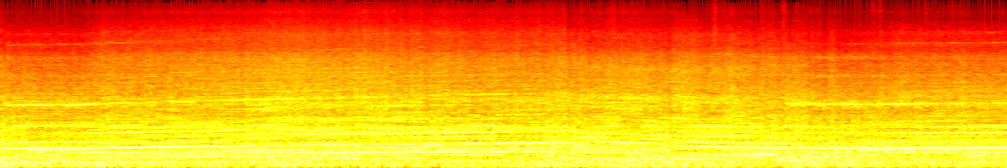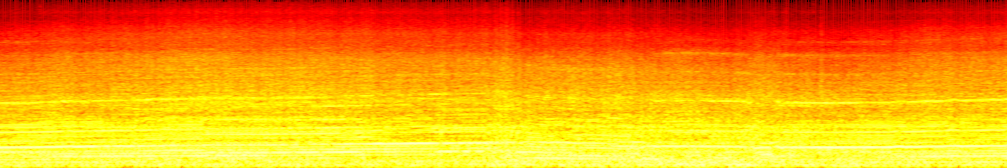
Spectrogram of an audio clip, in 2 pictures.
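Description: A race car engine roars loudly from inside the cockpit, its pitch rising and falling with the throttle.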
